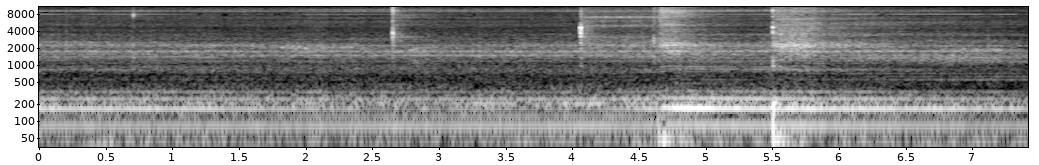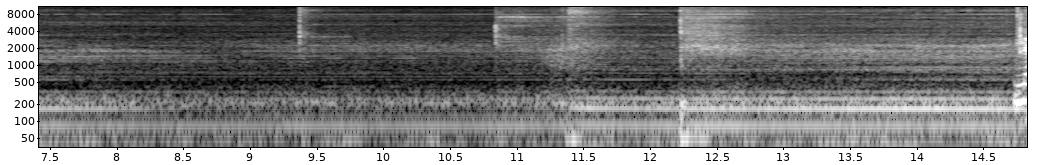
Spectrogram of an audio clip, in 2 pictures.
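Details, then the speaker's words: Zen-o portable oxygen concentrator running on continuous flow at 2 L/min via mask for a child with cerebral palsy: a steady low motor hum with periodic soft puffs and clicks, no louder during breathing. "it doesn't get any louder but when I take the mask off pipe you'll feel the air coming through there the oxygen coming through pushing through there"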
